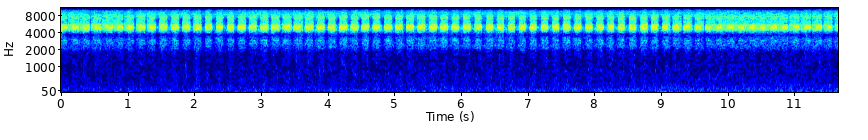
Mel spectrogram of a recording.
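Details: Cicadas singing in summer in Provence, southern France: a dense, loud buzzing drone pulsing about three times a second, steady and unbroken throughout, with no other sounds.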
